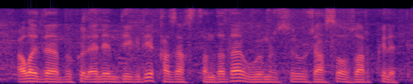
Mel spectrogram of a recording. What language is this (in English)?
Kazakh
